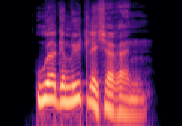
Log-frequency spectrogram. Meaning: inflection of urgemütlich: 1. strong genitive masculine/neuter singular comparative degree 2. weak/mixed genitive/dative all-gender singular comparative degree
- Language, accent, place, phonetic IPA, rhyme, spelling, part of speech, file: German, Germany, Berlin, [ˈuːɐ̯ɡəˈmyːtlɪçəʁən], -yːtlɪçəʁən, urgemütlicheren, adjective, De-urgemütlicheren.ogg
